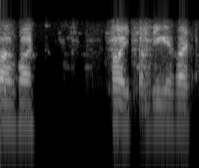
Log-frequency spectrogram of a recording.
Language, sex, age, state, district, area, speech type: Manipuri, male, 18-30, Manipur, Senapati, rural, conversation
